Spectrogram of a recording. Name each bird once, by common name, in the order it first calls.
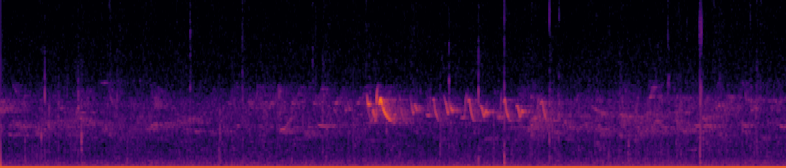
Hawaii Akepa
